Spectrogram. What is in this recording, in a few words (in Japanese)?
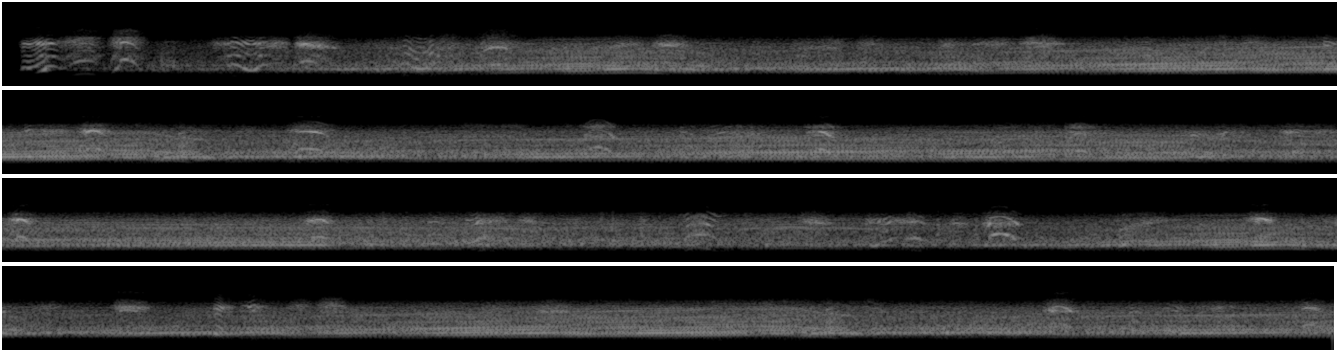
喘ぎ 車の中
